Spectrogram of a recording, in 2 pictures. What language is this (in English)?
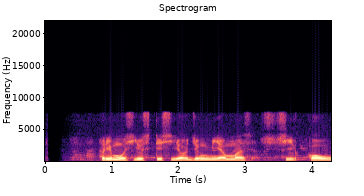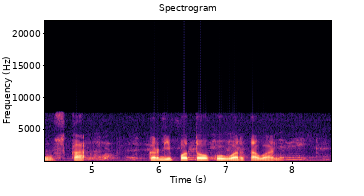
Sundanese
